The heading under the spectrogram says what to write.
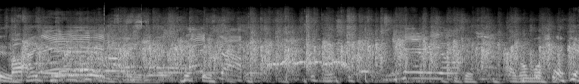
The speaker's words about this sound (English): Yeah. Round of applause, Martin and Tony.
